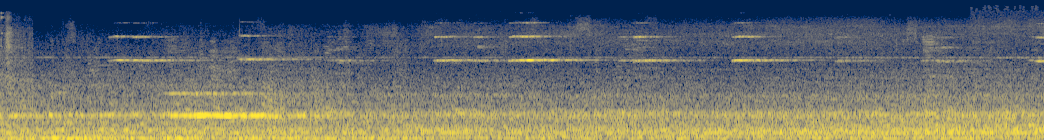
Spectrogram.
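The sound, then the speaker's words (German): A subway train runs on rails with a continuous, even rumbling roar, overlaid by thin, high wheel-squeal tones that come and go. No voices are heard. “Jetzt sind die ganzen Autos verschwunden und es fährt nun eine U-Bahn.”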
